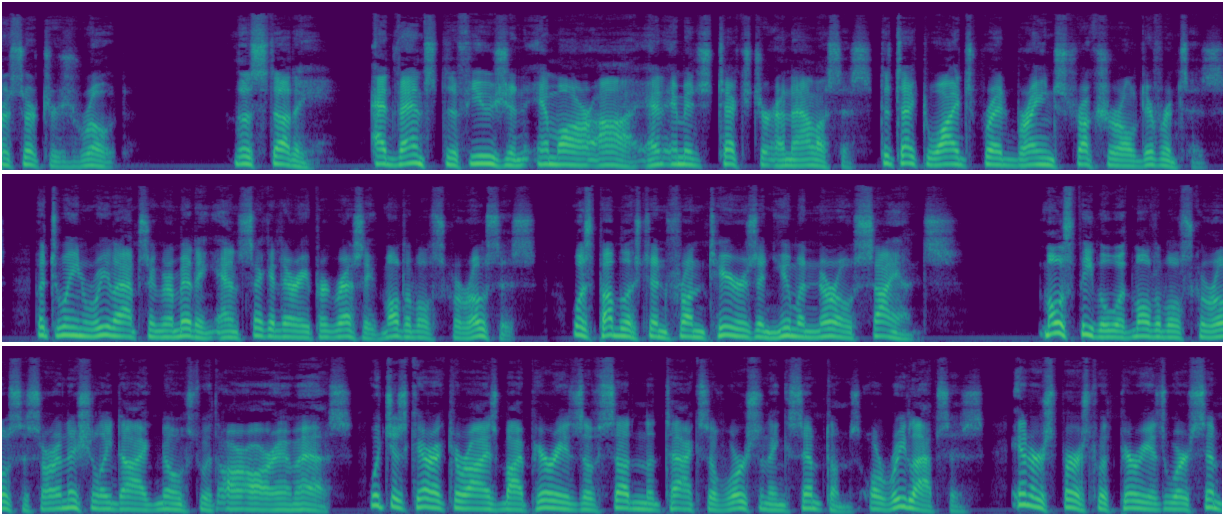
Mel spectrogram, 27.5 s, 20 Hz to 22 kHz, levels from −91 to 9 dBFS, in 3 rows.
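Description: No technical faults can be heard anywhere in this recording.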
